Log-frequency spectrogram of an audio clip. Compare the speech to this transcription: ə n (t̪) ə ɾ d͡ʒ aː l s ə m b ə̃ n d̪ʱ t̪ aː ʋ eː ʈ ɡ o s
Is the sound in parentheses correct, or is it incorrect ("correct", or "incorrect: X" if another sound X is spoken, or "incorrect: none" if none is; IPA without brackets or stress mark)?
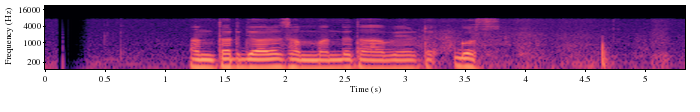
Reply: correct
